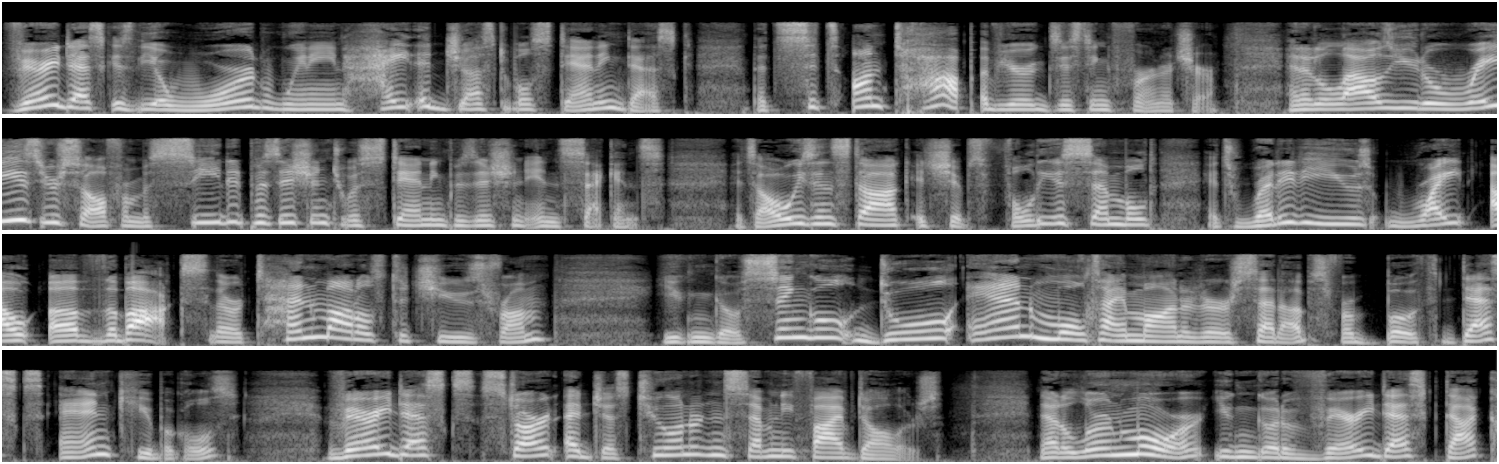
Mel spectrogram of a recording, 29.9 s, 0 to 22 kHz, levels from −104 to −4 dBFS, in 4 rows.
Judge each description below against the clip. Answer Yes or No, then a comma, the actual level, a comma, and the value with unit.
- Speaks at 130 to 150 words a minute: No, average, 170 wpm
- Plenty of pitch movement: Yes, wide, 6.6 semitones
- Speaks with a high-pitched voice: Yes, high, 195 Hz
